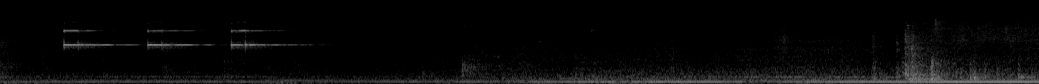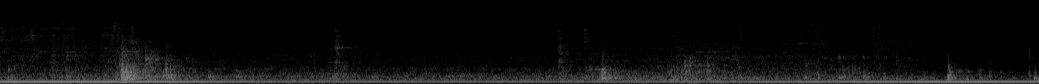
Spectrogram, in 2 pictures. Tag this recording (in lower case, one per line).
sliding door
door
home sounds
